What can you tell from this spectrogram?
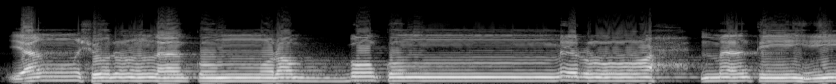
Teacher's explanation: mim bertemu mim, idgham mimi atau idgham mislain, dilebur, didengungkan lalu dipanjangkan dengungnya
